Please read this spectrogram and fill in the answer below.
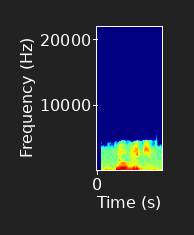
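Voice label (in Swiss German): "knowlig", Alsatian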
